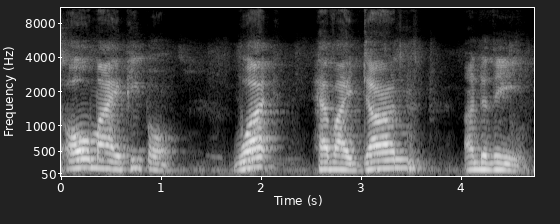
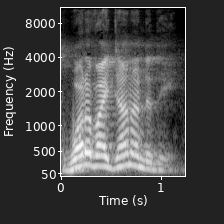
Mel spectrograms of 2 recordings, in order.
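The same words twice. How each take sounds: First: Very slow, drawn-out and sorrowful; slow grieving plea. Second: Louder, crying out the repeated question; anguished cry. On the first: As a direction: stretch each word like a wounded father. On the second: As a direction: lift it into a pained outcry. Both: Acted. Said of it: "He says".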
